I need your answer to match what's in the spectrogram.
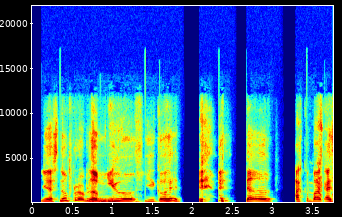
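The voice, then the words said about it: Put-on accent. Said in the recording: “has an accent. ... You should start doing more accents.”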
